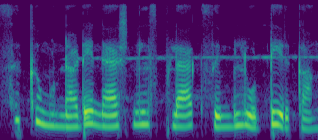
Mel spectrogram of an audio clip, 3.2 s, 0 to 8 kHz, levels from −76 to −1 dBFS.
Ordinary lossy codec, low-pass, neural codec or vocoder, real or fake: none; 7.2 kHz; none; real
